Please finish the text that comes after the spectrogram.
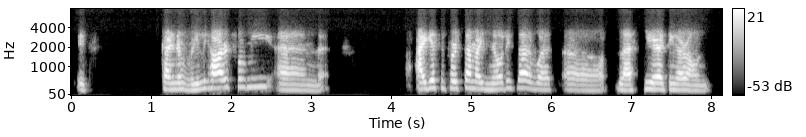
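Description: A woman from Venezuela, a native Spanish speaker, chatting casually and haltingly as a self-conscious coaching client. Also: mid-range voice, dry recording. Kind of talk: casual personal chat. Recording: muffled, dry remote-call sound.

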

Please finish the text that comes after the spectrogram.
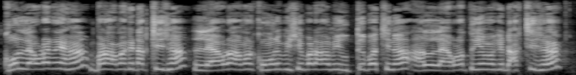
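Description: A man's voice: extremely high pitch, steady tone, rapid-fire, pushed and bright, no room sound, clean studio sound. A man voicing a foul-mouthed, scolding old village father with an aching back in a crude comedy cartoon. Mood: scolding, pained.

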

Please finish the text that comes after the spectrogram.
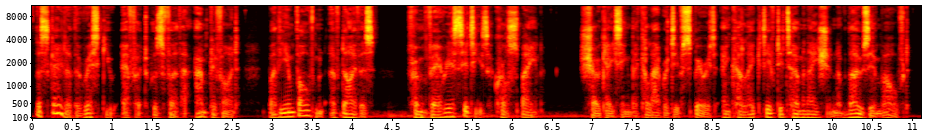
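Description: A man reading a scripted documentary narration in a grave, measured way. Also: deep voice, expressive, a little hiss or hum. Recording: faint music bed under voice-over.

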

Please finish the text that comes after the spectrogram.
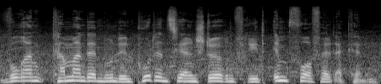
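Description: An actor playing a polite, straight-faced male radio reporter, asking formal deadpan questions in a mock on-location report. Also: fairly high pitch, a little fast, slight background noise, close to an everyday voice.

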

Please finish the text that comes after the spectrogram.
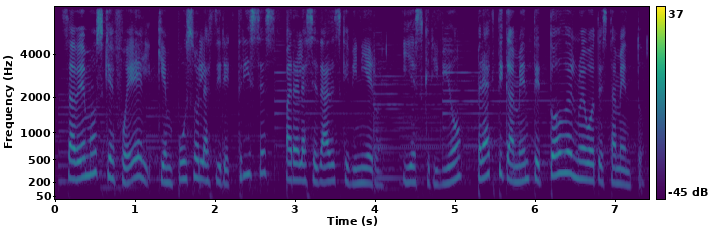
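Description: A woman narrates a radio drama from a script. Her voice is soft-edged and mellow, pitched a little high, with quiet music underneath. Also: lively intonation, normal speed, few pauses. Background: faint music.

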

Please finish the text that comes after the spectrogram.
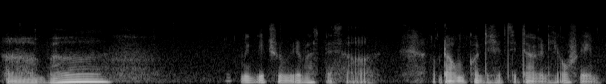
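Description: A man's voice: sits low, lively intonation, moderate pace, vocal fry, highs cut off, slight background noise. A man with a cold, casually rambling and muttering to himself while commenting on his gameplay. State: has a cold. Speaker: let's play host.

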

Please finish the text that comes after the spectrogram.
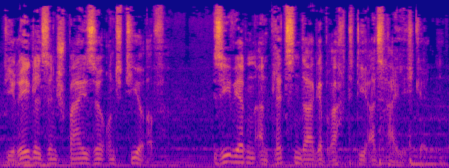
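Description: Male narrator, low voice, scripted history documentary read with music clearly underneath. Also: expressive, normal speed. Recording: music behind the voice.

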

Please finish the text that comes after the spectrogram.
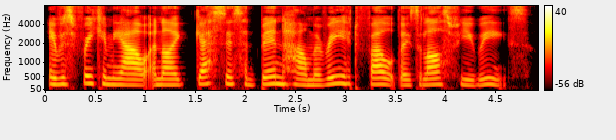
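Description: A woman's voice: medium pitch, fairly even intonation, normal speed, no room sound, close to an everyday voice. Actress as uneasy female narrator, very dry sound. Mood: uneasy, reflective. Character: uneasy female investigator narrating her own story. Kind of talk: scripted first-person drama narration.

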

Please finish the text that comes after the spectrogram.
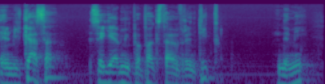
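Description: A man's voice: low voice, animated, a little fast. An older man with a Mexican accent, a sound effects artist reminiscing casually and colloquially in an interview. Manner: colloquial, fond of diminutives. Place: dim indoor recording studio. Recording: clear background noise.

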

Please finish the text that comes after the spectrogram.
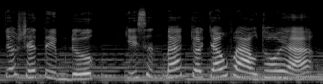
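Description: High-voiced earnest little boy, acted by a woman. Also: expressive, fairly quick. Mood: pleading. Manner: earnest, pleading, polite. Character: earnest, sensitive young boy devoted to his mother. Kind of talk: Vietnamese animated moral story dubbing. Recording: music behind the voice.

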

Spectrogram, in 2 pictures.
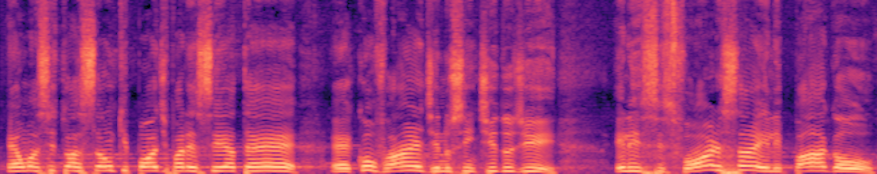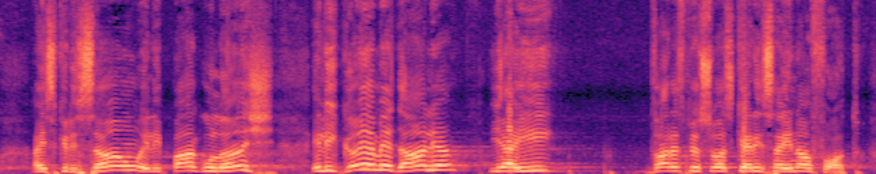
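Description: A man's voice: very high-pitched, moderate pace, fairly bright tone. A middle-aged man from Brazil, a city councilman, giving an earnest speech at a council podium, explaining his points and asking rhetorical questions. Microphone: podium microphone. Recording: long hall reverb.

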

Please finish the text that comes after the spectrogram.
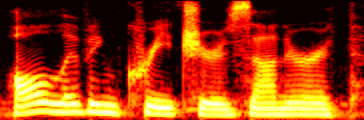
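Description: Low-pitched woman guiding a meditation. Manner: calm, deliberate, soothing instruction with pauses. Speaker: meditation guide and coach. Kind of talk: guided meditation narration.

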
